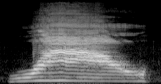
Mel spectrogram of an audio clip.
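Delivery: loud, long amazed wow; big awed wow. Real, not acted. Reviewer stunned by the proposal, loud awed wow. Amazed reaction, repeated louder.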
